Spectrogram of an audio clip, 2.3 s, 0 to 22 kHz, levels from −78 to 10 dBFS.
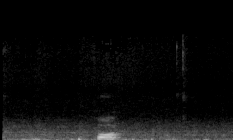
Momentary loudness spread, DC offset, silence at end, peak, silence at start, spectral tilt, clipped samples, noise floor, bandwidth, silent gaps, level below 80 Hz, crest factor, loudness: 24 LU; under 0.1%; 0.25 s; -4 dBFS; 0.05 s; -9 dB/octave; under 0.1%; -41 dBFS; 15.5 kHz; none; -44 dBFS; 22 dB; -20 LUFS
